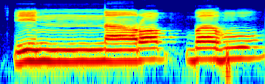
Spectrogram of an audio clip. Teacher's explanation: nun tasydid berdiri sendiri gunah musyaddadah dengung dua ketukan inna rabbahu hu panjang dua ketukan karena ada dommah ke kebalik di atas seperti enam ini itu dommah tapi kebalik seperti enam seperti itu.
